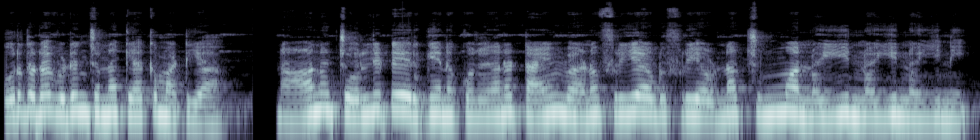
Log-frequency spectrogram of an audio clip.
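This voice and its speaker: A man's voice: sits high, steady tone, fast talker, narrow, tinny audio. A man with a Kanyakumari Tamil accent voicing a brooding, short-tempered young husband in a cartoon, speaking in a snapping, exasperated way. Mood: irritated. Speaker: cartoon voice actor. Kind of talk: homemade cartoon voice acting.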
